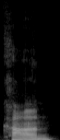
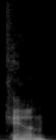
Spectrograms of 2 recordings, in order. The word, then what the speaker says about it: Cannes: As far as film festivals with hard-to-pronounce names and words go, Cannes, or Cannes, is the most prestigious.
